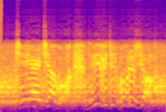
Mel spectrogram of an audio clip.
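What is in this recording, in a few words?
Russian damaged engine mood low, speech; War Thunder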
